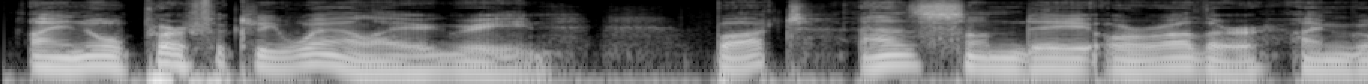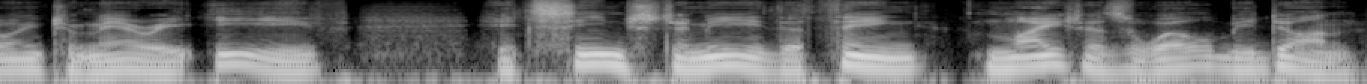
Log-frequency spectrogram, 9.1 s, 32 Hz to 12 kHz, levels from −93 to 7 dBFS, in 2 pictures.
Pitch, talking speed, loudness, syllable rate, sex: 95 Hz, 185 wpm, -20 LUFS, 4.5 syllables/s, male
